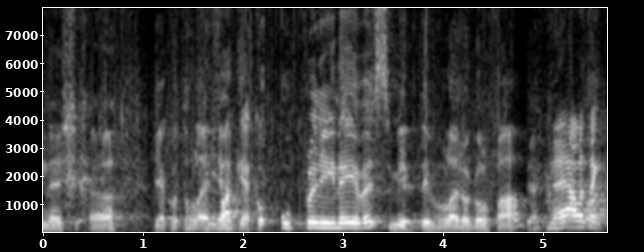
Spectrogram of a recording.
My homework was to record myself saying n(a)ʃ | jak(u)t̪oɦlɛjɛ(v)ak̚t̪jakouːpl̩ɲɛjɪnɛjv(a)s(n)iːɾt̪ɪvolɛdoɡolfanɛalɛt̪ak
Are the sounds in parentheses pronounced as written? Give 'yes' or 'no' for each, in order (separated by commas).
no, no, no, no, no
